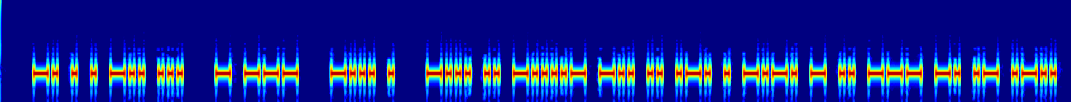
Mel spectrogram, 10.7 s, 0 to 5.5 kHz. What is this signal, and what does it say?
Morse code, heard as a keyed tone, about 25 wpm, 600 Hz. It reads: NEEDS TO BE BI-DIRECTIONAL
